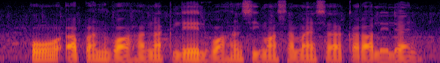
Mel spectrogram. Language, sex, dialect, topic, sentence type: Maithili, male, Southern/Standard, banking, statement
